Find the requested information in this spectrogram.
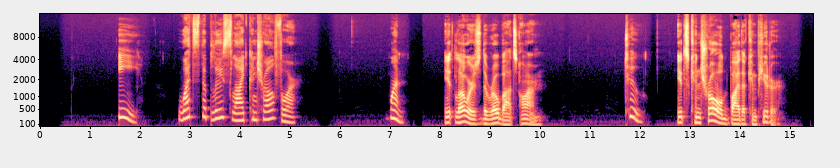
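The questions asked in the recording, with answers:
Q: What's the blue slide control for?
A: 1: It lowers the robot's arm.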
